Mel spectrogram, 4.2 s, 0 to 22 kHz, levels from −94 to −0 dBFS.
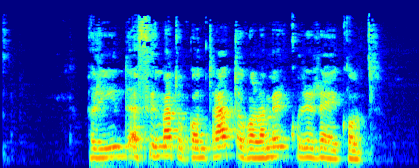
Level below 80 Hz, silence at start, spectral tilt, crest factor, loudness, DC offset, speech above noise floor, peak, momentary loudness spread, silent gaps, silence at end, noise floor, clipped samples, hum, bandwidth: -62 dBFS; 0.9 s; -5 dB/octave; 20 dB; -22 LUFS; under 0.1%; 52 dB; -4 dBFS; 8 LU; none; 0.4 s; -74 dBFS; under 0.1%; none; 16 kHz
